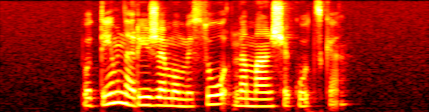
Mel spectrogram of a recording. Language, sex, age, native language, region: Slovenian, female, 18-29, Slovenian, Central Slovenia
